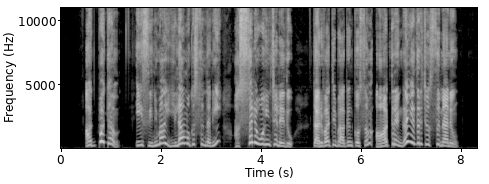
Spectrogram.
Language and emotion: Telugu, surprised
